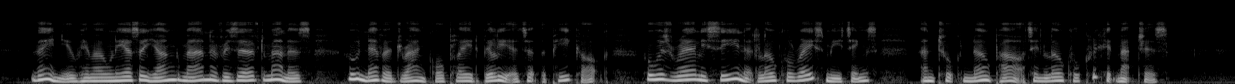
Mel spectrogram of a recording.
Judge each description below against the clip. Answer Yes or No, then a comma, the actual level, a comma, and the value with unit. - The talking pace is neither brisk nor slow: Yes, average, 185 wpm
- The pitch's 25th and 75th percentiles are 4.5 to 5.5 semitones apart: Yes, average, 4.9 semitones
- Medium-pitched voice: Yes, medium, 170 Hz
